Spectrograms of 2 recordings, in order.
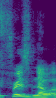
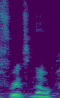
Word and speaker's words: Fresno: out into that area we've mentioned frisno a few different times or fresh notice the correct pronunciation of it my pastor says fritz no anyway we've got people from fresno uh sacramento we're starting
